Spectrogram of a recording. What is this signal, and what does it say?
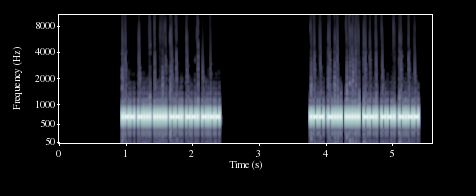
Morse code, heard as a keyed tone, about 50 wpm, 700 Hz. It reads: WB5GGY WB5GGY
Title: Speed Racing - USA 2x3 Call Signs 40wpm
